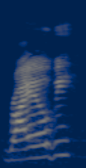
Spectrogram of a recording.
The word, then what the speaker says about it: Ryobi: Baby, can you go get the Wyobi fan? What is it? Wyobi. Yobi. Ryobi.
